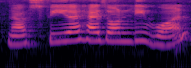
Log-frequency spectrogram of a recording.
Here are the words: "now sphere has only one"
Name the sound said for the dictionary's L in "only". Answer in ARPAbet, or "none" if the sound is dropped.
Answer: L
